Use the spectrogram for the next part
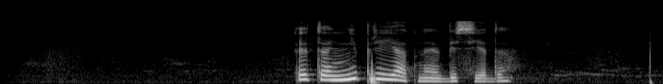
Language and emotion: Russian, neutral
